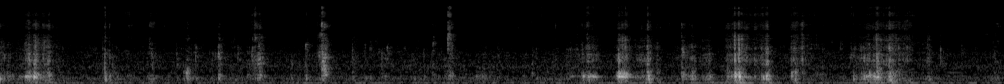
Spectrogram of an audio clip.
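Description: Pony licking and biting at a block of ice with frozen carrots and apples in a rubber feed bowl: irregular short crunches and knocks, coming in clusters as the block is nudged around the bowl.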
